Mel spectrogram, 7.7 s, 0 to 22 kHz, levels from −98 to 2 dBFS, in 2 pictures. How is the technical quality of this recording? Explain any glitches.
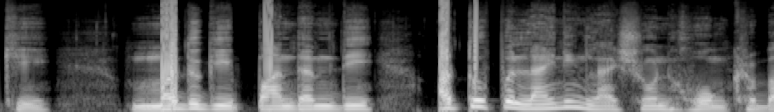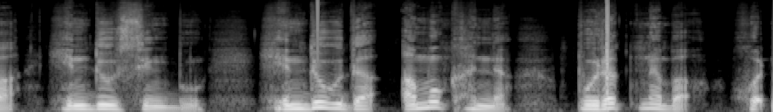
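The recording is marred by integer overflow on its loudest speech peaks, at 0.81 to 0.88 s, 1.32 to 1.36 s, 2.20 to 2.38 s, 5.46 s and 6.90 s. Where the level goes past the integer maximum, by about 2 to 5 dB and barely at all at 5.46 s, samples wrap to the opposite sign instead of limiting. Each event is a crack, harsher than clipping. In the waveform, peaks jump abruptly to the opposite sign. On a spectrogram, each shows as a bright broadband vertical streak.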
